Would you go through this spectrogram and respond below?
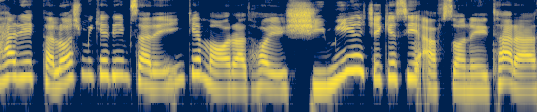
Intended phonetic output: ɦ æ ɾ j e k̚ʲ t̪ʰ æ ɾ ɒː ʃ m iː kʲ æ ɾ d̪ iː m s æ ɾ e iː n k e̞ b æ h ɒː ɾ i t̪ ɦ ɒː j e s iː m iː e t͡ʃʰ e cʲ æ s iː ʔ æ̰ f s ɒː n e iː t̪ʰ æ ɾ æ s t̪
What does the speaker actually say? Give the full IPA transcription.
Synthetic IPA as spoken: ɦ æ ɾ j e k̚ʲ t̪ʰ æ l ɒː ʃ m iː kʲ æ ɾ d̪ iː m s æ ɾ e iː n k e̞ m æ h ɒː ɾ æ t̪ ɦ ɒː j e ʃ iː m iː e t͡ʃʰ e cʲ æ s iː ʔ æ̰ f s ɒː n e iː t̪ʰ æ ɾ æ s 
